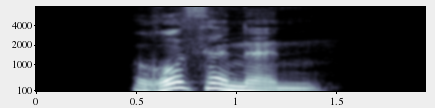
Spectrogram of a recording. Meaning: plural of Russin
- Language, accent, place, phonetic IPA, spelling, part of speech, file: German, Germany, Berlin, [ˈʁʊsɪnən], Russinnen, noun, De-Russinnen.ogg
